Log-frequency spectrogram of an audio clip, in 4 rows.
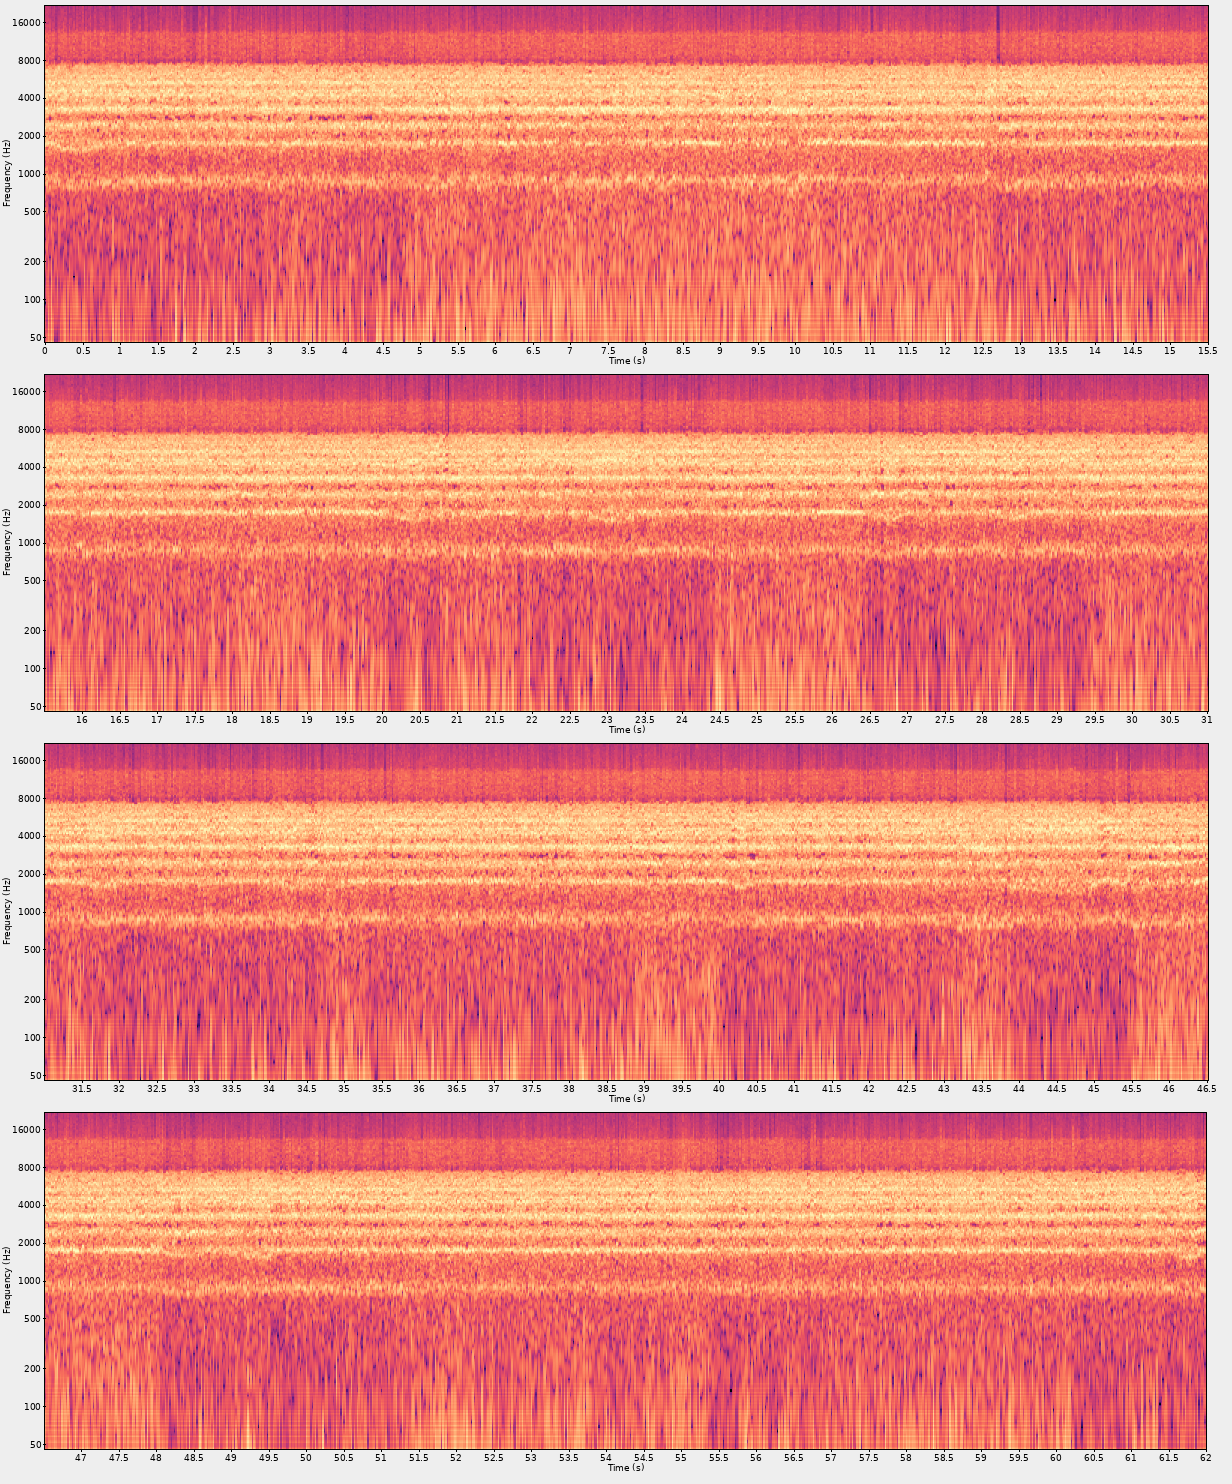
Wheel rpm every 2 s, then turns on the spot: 230, 230, 220, 210, 220, 230, 230, 230, 230, 230, 220, 230, 230, 230, 230, 230, 230, 230, 230, 230, 230, 230, 220, 220, 230, 240, 230, 230, 230, 230, 230.
none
